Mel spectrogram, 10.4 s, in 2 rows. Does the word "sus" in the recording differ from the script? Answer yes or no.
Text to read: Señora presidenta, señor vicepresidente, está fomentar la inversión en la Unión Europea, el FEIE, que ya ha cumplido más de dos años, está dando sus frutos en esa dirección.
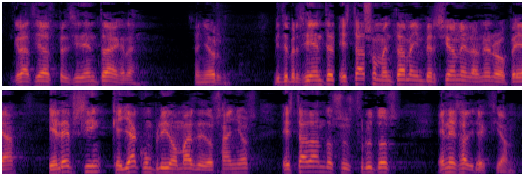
no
